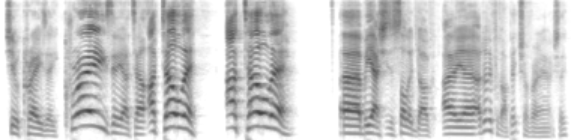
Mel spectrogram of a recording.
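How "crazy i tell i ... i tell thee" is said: mock Yorkshire. Mock Yorkshire dialect about dog.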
